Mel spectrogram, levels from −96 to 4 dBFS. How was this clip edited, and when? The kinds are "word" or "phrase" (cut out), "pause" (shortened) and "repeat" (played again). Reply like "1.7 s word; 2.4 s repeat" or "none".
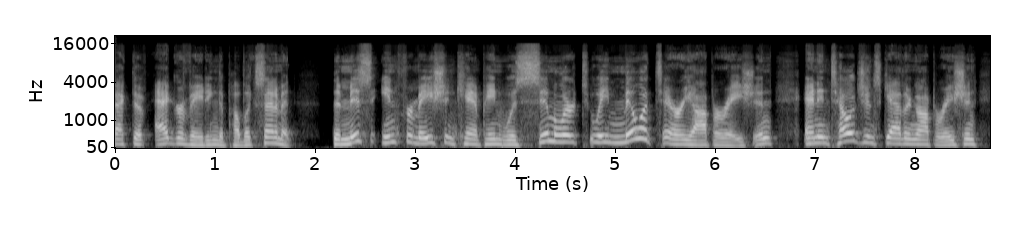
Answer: none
